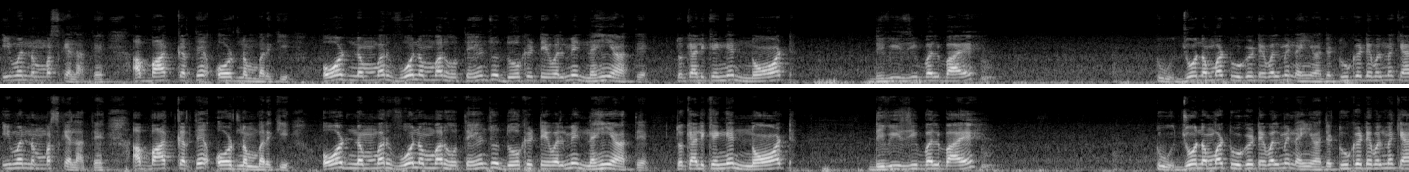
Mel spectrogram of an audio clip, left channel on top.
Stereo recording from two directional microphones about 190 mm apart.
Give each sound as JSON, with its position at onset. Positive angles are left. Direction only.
{"t": 0.0, "sound": "a man's voice", "side_deg": -40}
{"t": 11.8, "sound": "speech", "side_deg": -45}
